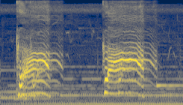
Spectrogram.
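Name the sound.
crow cawing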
